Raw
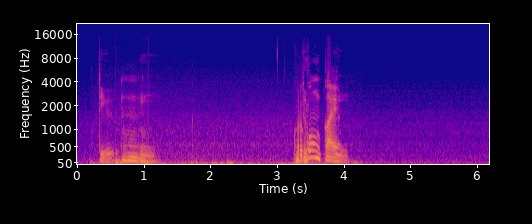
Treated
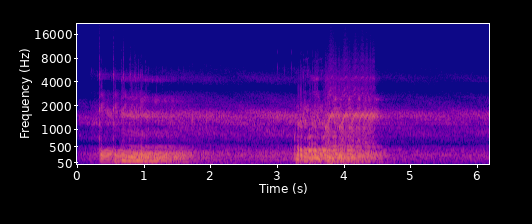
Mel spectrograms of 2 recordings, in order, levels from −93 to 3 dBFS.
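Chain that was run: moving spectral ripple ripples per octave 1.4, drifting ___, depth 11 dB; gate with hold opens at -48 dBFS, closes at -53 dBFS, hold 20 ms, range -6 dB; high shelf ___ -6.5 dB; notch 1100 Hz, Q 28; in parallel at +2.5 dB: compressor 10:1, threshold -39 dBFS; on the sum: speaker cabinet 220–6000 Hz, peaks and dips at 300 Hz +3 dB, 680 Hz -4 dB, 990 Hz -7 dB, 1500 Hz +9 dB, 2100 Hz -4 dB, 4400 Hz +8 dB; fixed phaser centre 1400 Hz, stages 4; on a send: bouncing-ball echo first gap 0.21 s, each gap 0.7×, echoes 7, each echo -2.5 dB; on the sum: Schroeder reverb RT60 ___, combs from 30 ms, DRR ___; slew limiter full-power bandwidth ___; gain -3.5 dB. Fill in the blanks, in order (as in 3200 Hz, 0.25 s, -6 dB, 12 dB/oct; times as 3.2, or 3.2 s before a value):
-0.97 Hz, 4100 Hz, 1 s, 14.5 dB, 28 Hz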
